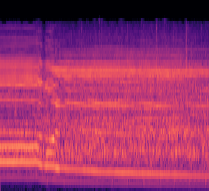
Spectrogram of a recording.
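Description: A football commentator's long, drawn-out shout: one held note, falling slowly in pitch over about two seconds, as a goal goes in.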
